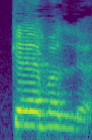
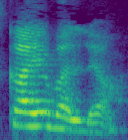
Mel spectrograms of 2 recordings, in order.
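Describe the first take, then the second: First: The first syllable has a plain 'ay' vowel. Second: The first syllable has an 'ai' diphthong. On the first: The speaker calls it wrong. "it's not Kaivalya" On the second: The speaker calls it right. "a double A becomes Kai"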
